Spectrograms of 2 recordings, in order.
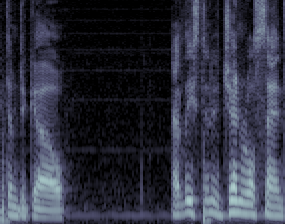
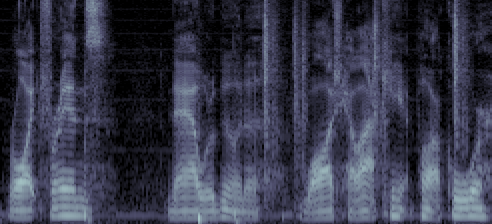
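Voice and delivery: hammed-up Australian accent, lower and softer; a deliberately bad Australian accent, slow on the parkour line; 6 semitones lower, 6 dB quieter, slower than usual. To stream viewers before parkour, a mock, badly faked Australian accent. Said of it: "started with a really bad Australian accent".

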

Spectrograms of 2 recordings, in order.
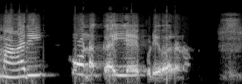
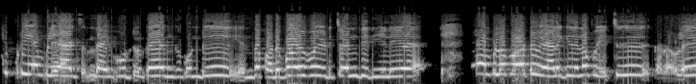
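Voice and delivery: tearful wailing. Acted. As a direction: wail to God through tears. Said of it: "அம்மா, அழாதீங்க". (அழுது புலம்பும் குரல்)

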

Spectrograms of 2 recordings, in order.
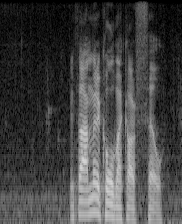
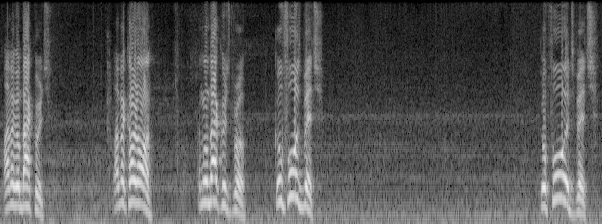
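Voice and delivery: high, loud panicked yells; panicked yelling; 7 semitones higher, 6 dB louder than usual. Real, not acted. Gamer yells at his car rolling backwards in panic. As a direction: yell at the car in a real panic.

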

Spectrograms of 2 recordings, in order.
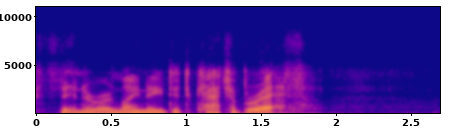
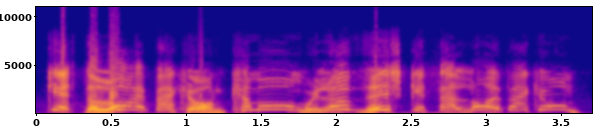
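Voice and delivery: loud, high clamouring demand; excited shouting; 11 semitones higher, 11 dB louder than usual. Acted. Swans clamouring at Moon to shine again, loud high shouting. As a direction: shout it like an eager crowd that wants more.

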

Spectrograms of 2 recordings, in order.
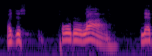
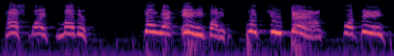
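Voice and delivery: preaching at full force; 9 semitones higher than usual. Acted. Preacher exhorting the women in the congregation, full force.

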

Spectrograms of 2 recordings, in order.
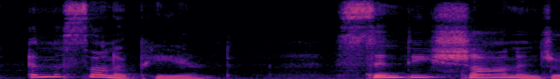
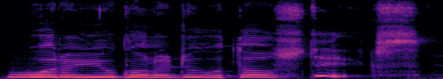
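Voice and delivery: higher, louder grandfatherly question; grandpa's voice; 9 semitones higher, 4 dB louder than usual. Acted. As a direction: voice the curious grandpa. Grandpa asks Max a question.

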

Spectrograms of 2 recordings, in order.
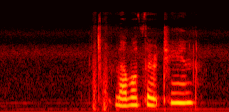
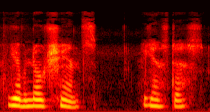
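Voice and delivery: normal talking voice

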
